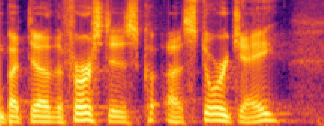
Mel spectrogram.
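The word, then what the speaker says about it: storge: what you're seeing but uh the first is storjay it's pronounced storage a and it's an empathy bond the second is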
